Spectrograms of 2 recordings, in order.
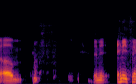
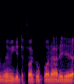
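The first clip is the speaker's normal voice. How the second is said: usual speaking voice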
